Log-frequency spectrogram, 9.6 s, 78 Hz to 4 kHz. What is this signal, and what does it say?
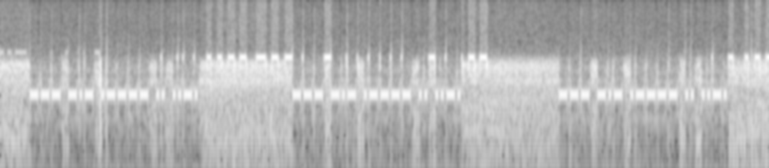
Morse code, heard as a keyed tone, about 34 wpm, 440 Hz, with noise. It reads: OK1IF OK1IF OK1IF
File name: Pile UP CUC204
